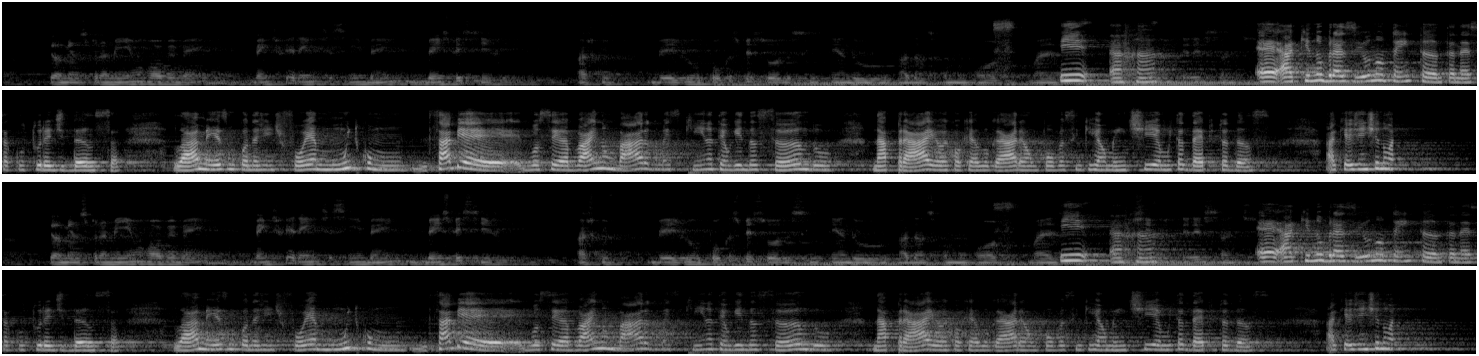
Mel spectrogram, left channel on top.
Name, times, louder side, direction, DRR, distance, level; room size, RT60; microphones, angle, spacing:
voice 1, 0.5-5.0 5.7-6.2 6.4-10.7 11.2-12.6, right 1 dB, 15° right, 4 dB, 0.9 m, -44 dB
sound 1, 7.1-15.4 16.0-16.8 18.7-20.4 21.5-24.1, left 2 dB, 60° left, 1.3 m, -49 dB
voice 2, 10.6-11.6 12.5-27.3 27.7-28.7, left 3 dB, 25° left, 14 dB, 0.3 m, -26 dB
23.5 x 12.5 x 3.6 m, 2.7 s
head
